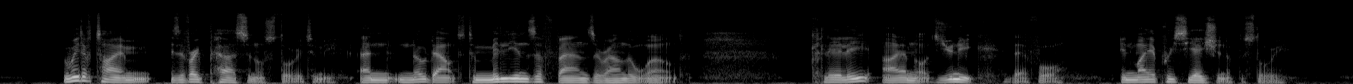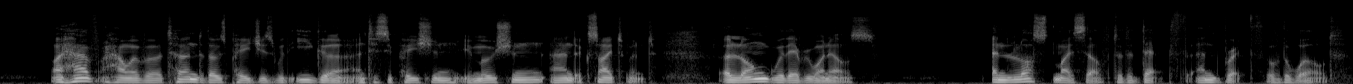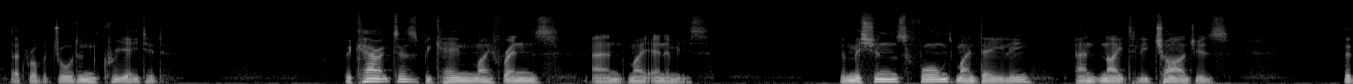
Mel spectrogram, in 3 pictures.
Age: 40-59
